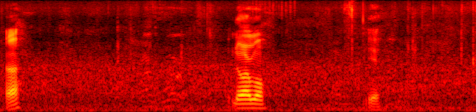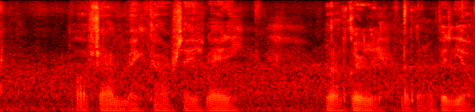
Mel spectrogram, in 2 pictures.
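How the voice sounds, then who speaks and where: Very deep, gravelly, hoarse young man. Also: very animated, a little slow, long pauses. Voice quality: raspy. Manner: rambling, musing to camera. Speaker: vlogger. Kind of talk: casual walking vlog. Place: outdoors, walking on a foggy street. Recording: noisy outdoor recording with passing traffic.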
